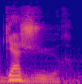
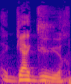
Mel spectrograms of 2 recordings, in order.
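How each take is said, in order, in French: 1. Le deuxième g est doux, comme le son j. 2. Le deuxième g est dur, comme dans go. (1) "prononce une gageure" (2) "ne prononce pas gagure"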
